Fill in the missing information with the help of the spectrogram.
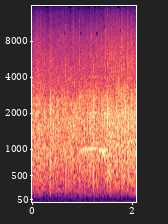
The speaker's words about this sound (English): Come on, give her one more round of applause.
